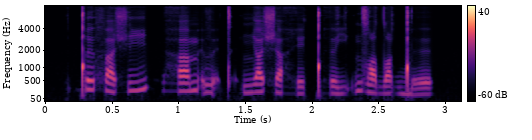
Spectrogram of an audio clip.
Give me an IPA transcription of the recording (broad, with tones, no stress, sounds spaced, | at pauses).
ǃ ɘ˨˦ f a˩ ʃ i˨˦ | h a˨˦ m ɛ̰˩ v ɛ̰˨˦ tʼ ɛ̰˩ ɲ a˨˦ ʃ a˩ h e˩ ǃʰ ɘ˩ j ḭ˨˦ n z e˩ dˤ u˩ ɡ͡ǃ ɘ˩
